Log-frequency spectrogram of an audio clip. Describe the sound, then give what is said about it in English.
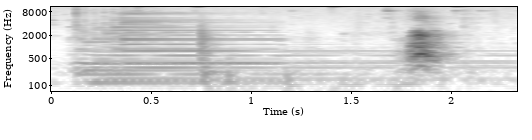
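A puppy yips and whines in short bursts, with one louder, sharper bark near the end, over a sustained tonal hum. “Oh, puppy. They want to sing too.”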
